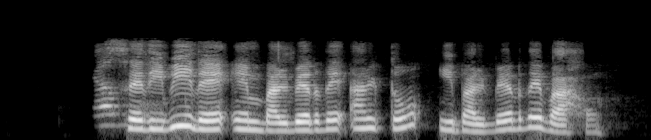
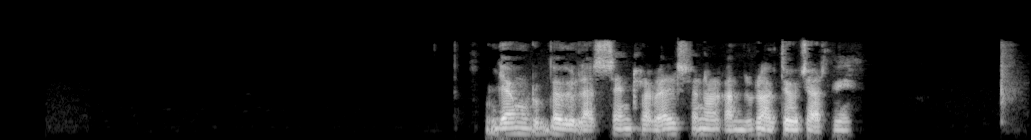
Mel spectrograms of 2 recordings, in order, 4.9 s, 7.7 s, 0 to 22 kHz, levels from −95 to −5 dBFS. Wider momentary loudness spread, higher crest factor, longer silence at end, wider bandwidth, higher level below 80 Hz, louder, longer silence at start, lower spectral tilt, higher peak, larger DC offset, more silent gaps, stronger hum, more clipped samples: second, 10 LU vs 13 LU; second, 16 dB vs 24 dB; first, 0.4 s vs 0.15 s; about the same, 7.8 kHz vs 8 kHz; about the same, -68 dBFS vs -68 dBFS; about the same, -21 LUFS vs -21 LUFS; second, 0.7 s vs 3.65 s; first, -5 dB/octave vs -3 dB/octave; second, -6 dBFS vs -2 dBFS; neither; neither; neither; neither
